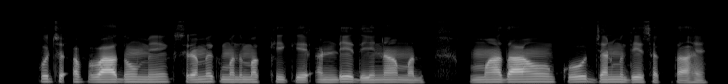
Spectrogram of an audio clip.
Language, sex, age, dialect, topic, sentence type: Hindi, male, 25-30, Awadhi Bundeli, agriculture, statement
